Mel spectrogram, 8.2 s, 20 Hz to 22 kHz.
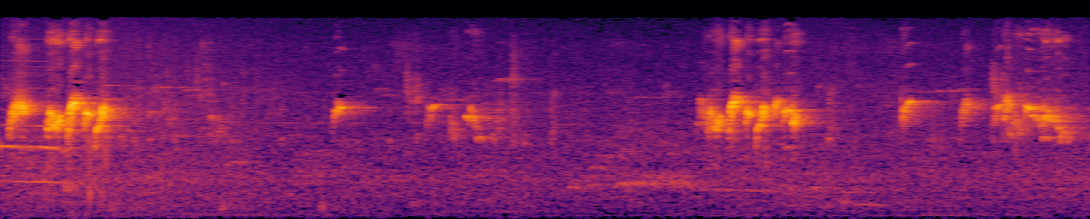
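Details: Red-whiskered bulbul, a Cánh ruồi bird with a good voice, recorded while being trapped on 3 March 2017: loud, clear, bubbly whistled phrases in bursts, with pauses of one to three seconds between them, in a quiet background.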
